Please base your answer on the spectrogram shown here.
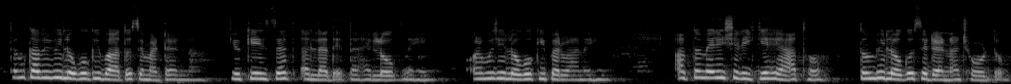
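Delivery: plain reading voice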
